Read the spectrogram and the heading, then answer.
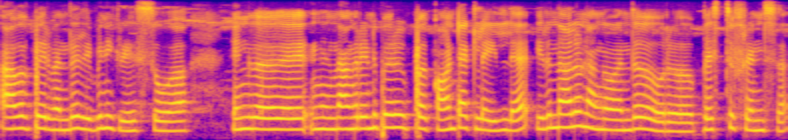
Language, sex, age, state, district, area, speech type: Tamil, female, 30-45, Tamil Nadu, Ariyalur, rural, spontaneous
